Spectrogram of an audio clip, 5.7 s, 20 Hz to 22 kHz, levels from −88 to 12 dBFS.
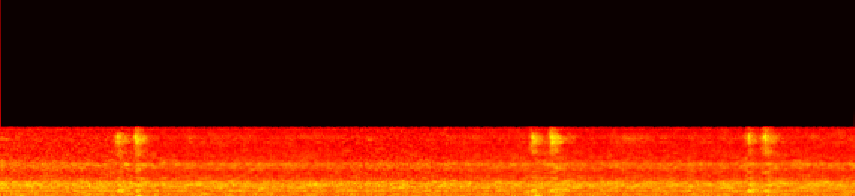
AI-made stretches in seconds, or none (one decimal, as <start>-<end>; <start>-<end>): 0.9-2.3; 3.0-5.7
